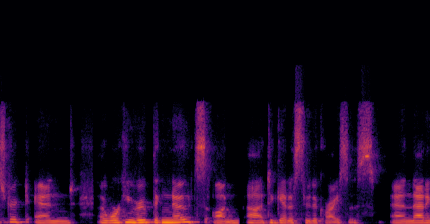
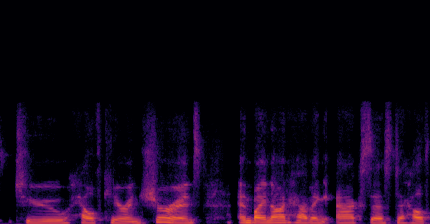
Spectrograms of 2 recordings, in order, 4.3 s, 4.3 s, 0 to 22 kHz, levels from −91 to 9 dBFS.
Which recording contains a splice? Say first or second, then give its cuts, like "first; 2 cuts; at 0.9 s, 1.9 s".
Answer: first; 3 cuts; at 0.9 s, 1.6 s, 2.4 s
